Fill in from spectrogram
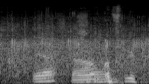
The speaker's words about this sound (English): And claps.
